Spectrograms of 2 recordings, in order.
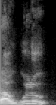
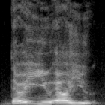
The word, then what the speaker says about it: Wulu: Asa man, middle name pronouncing that Wulu. W-U-L-U. Wulu.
